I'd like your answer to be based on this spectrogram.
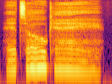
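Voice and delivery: soft, eerie, spooky ghost voice, "okay" drawn out. The narrator answers him in a spooky voice. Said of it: "I said in my spooky voice".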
